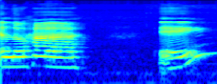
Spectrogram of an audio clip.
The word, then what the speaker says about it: Aloha Oe: tutorial on how to play Aloha hey that's how you say it on the guitar so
